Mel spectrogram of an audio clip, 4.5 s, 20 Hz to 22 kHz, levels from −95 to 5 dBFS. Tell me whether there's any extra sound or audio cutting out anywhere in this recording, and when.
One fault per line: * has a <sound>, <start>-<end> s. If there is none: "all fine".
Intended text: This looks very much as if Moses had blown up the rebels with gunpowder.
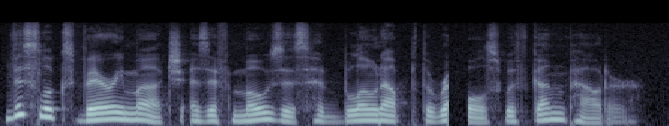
* has a dropout, 3.0-3.1 s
